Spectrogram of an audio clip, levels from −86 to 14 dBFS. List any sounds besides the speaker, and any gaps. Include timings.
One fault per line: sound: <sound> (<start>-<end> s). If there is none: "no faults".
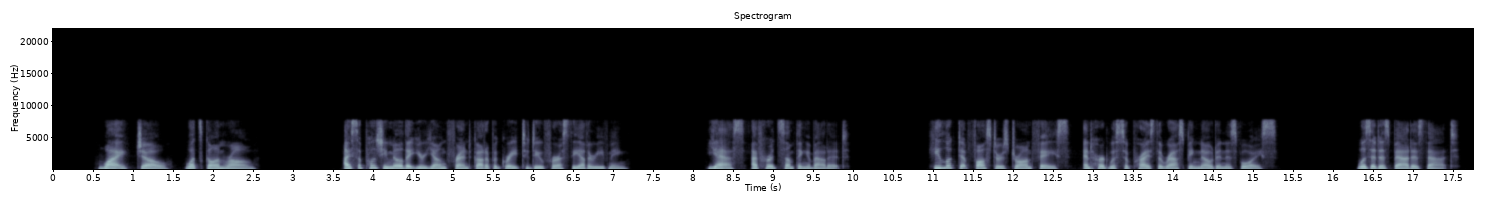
no faults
